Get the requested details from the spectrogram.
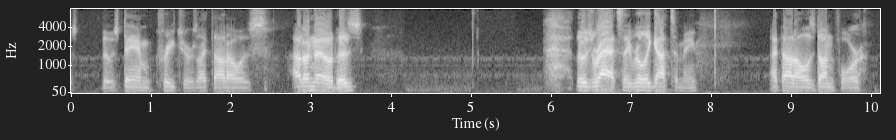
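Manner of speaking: hushed, confiding voice, kept close. Talking to a companion while waiting, about the creatures: hushed voice. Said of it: "kind of in a hushed voice".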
